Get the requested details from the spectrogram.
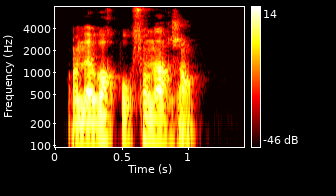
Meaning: to get one's money's worth, to get good value for money
- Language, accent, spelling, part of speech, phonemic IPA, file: French, France, en avoir pour son argent, verb, /ɑ̃.n‿a.vwaʁ puʁ sɔ̃.n‿aʁ.ʒɑ̃/, LL-Q150 (fra)-en avoir pour son argent.wav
